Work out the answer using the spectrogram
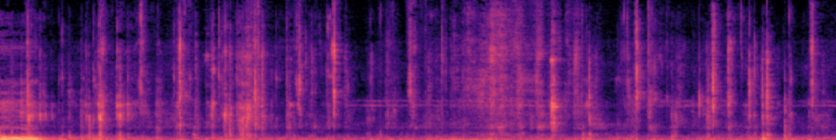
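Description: Close-miked eating: biting and chewing food, with many quick crisp clicks and crunches. A short voice sound is heard right at the start.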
